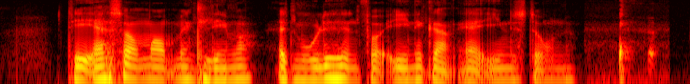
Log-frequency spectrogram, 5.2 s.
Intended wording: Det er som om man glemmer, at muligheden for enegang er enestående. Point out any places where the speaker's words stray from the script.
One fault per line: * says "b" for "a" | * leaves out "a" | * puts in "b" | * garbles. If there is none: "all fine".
all fine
